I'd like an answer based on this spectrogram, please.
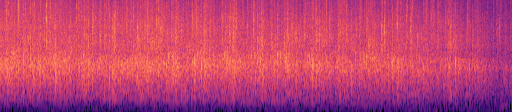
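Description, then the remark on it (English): A steady round of applause from an audience for a musician, dense and even clapping at a strong level that holds for several seconds before starting to thin out near the end. “So in August, he traveled to China, where he was a featured performer as a soloist and a chamber musician in this year's festival, and I would like to give him a round of applause.”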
